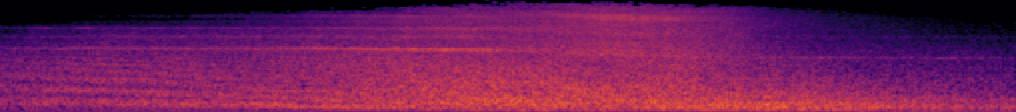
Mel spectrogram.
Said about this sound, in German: Mit dem Taxi fuhren sie zum Flughafen Schönefeld. Und stiegen in ein Flugzeug von Air Berlin. Dann startete das Flugzeug.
